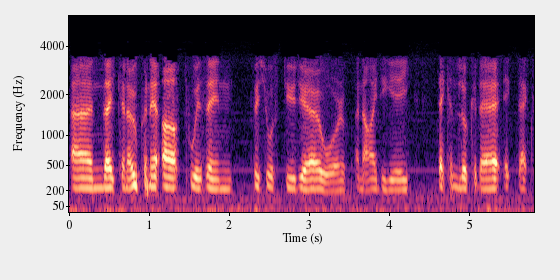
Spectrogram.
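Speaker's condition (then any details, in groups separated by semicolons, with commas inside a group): No condition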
